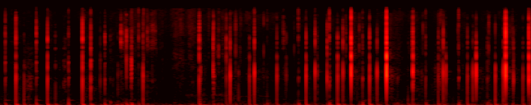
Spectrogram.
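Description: A ball wrapped in thin polka-dot tissue paper is held in both hands and scratched and crinkled with long nails. Dense, rapid crackles and crisp crinkling snaps come in quick irregular bursts, bright and papery with little low end. Each crackle stops dead with no ring.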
